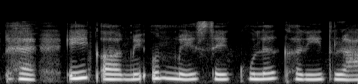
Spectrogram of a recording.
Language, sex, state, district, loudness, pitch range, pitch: Hindi, female, Bihar, West Champaran, -13 LUFS, 230-260 Hz, 240 Hz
